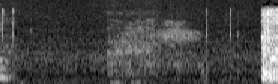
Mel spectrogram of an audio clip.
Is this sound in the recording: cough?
yes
